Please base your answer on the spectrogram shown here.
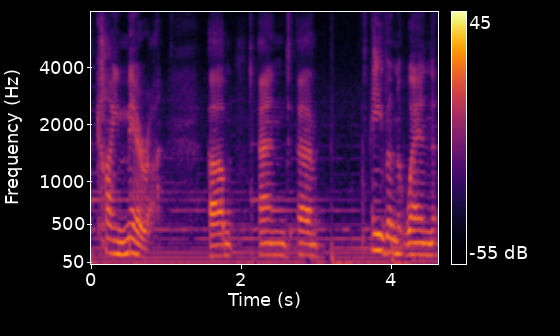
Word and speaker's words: chimera: from from ancient sources ch is almost always k uh if it's greek uh ch comes out as curse so this this monster this is this isn't a shimmer this is a chimera um and um even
